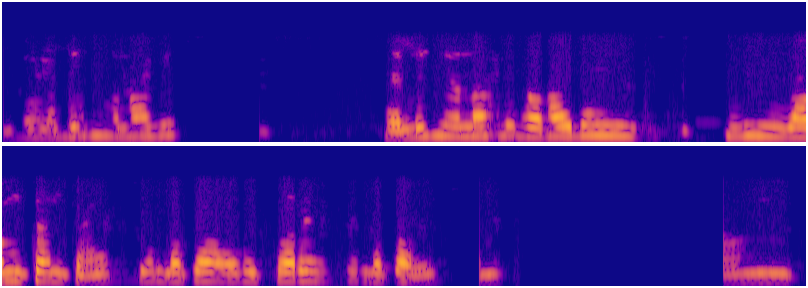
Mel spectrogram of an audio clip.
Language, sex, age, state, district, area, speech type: Santali, male, 45-60, Odisha, Mayurbhanj, rural, conversation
